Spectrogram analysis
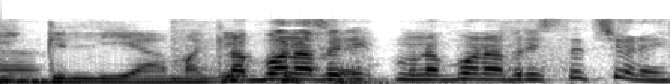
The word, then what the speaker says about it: Biglia: Da sottolineare il fatto che un'altra buona prestazione di Biglia, come dicono i commentatori, perché lo pronunciano orrendo, no, alla spagnola, sì. Biglia, ma che una buona prestazione.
